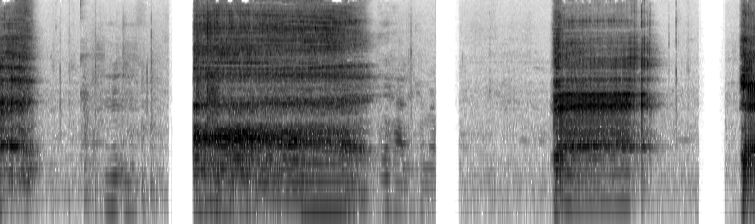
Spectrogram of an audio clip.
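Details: Random burps: two long, loud, voiced belches with a few shorter grunting sounds between them; repeated burping.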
